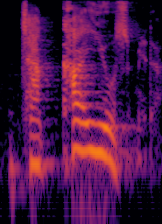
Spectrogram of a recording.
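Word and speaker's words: Ζακχαῖος: 누구냐 누구랍니까 깨우라 합니다 이 삭개오라고 하는 이름을 헬라식 이름으로 발음을 하게 되면 자카이오스입니다 히브리어 자카이에서 왔는데 무죄한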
